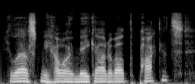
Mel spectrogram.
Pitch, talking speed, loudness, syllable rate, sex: 135 Hz, 305 wpm, -15 LUFS, 7.2 syllables/s, male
